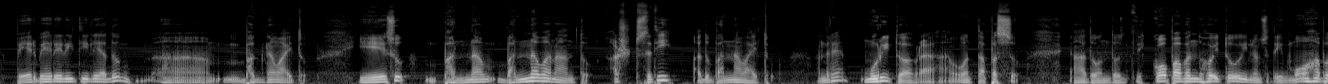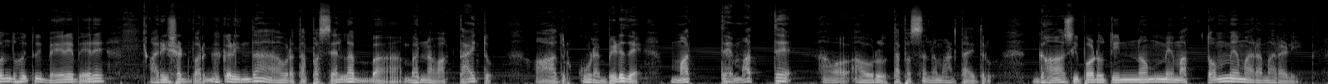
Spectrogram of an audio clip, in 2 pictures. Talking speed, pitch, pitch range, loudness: 115 wpm, 105 Hz, 95-130 Hz, -24 LUFS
